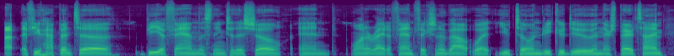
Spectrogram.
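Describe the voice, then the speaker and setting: A man with a low, smooth and resonant voice, co-hosting a casual language podcast. He explains Japanese phrases in an easygoing, patient way. The sound is dry and close to the mic. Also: level tone, moderate pace, hardly any pauses, no echo. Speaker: podcast co-host teaching Japanese. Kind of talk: casual language-lesson chat.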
